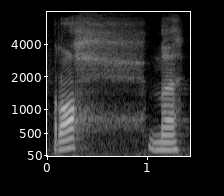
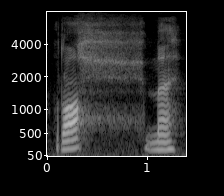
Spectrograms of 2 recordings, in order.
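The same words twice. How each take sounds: Both takes have the same delivery.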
